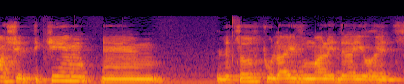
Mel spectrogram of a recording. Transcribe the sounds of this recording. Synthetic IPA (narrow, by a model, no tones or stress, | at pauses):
aʃelt̪ikimem | let͡so̞ʁeχpuːlaizumaled̪eajoʔet͡s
